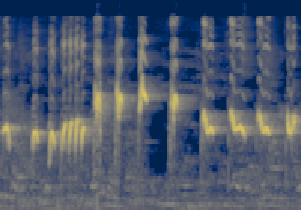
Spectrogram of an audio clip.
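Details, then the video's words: Greater green leafbird singing wild: a varied, energetic phrase of sharp whistled notes, quick trills, then louder higher-pitched notes and a closing run of evenly spaced downslurred whistles. "Suara Asli Cucak Ijo | Suara Alam Cucak Ijo"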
